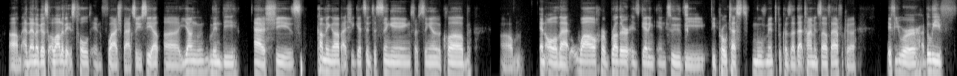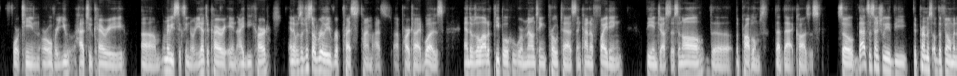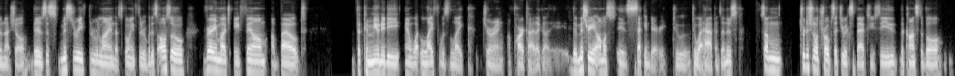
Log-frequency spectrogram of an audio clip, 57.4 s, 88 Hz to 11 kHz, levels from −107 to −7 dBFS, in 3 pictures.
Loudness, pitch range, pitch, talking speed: -20 LUFS, 95-115 Hz, 105 Hz, 185 wpm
